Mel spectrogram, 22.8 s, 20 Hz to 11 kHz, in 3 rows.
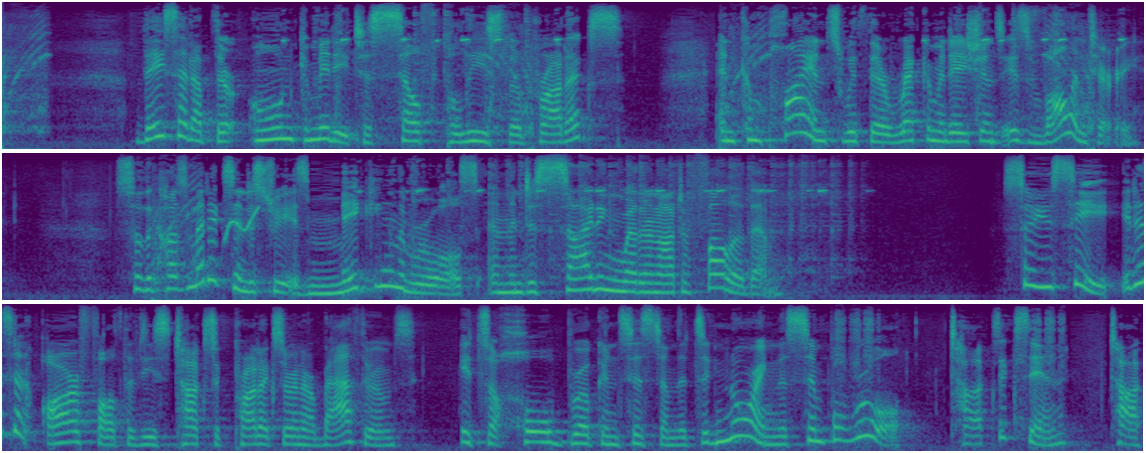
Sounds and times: Speech: 0.9 - 4.2, 4.8 - 7.7, 8.4 - 12.8, 14.3 - 22.8.

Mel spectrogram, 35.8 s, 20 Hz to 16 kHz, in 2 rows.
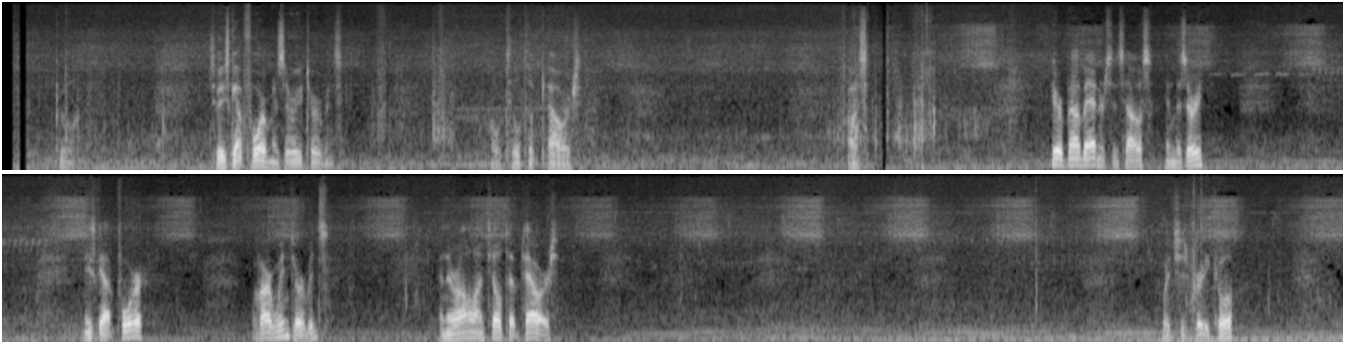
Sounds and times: Wind: 0.2 - 35.7
Speech: 0.7 - 1.1, 2.8 - 4.6, 6.5 - 7.8, 14.0 - 16.1, 19.0 - 19.8, 21.2 - 22.3, 23.7 - 25.3, 33.4 - 34.4.

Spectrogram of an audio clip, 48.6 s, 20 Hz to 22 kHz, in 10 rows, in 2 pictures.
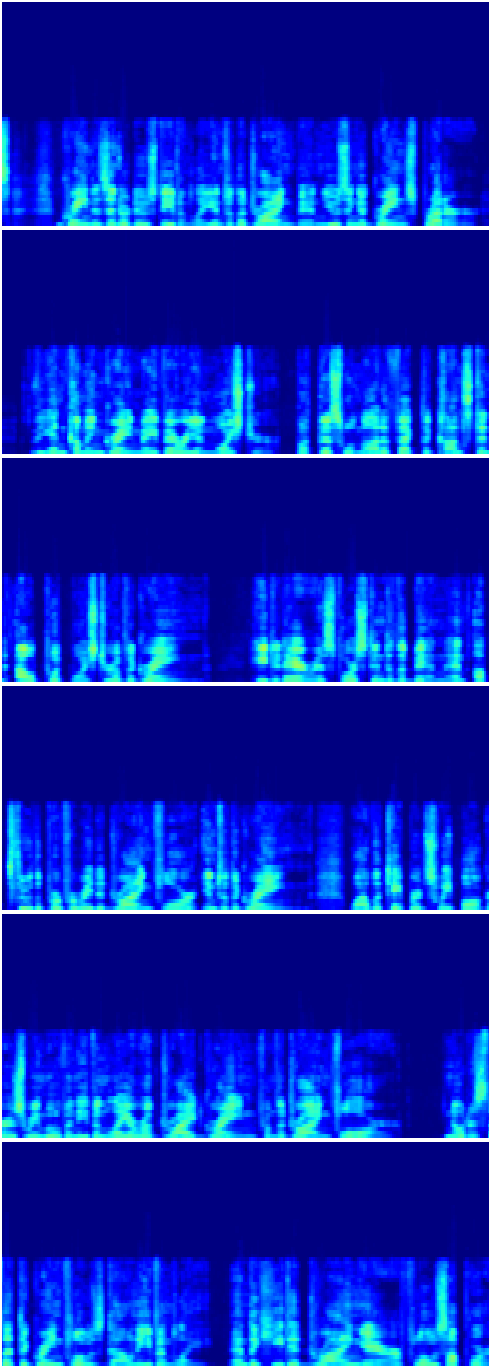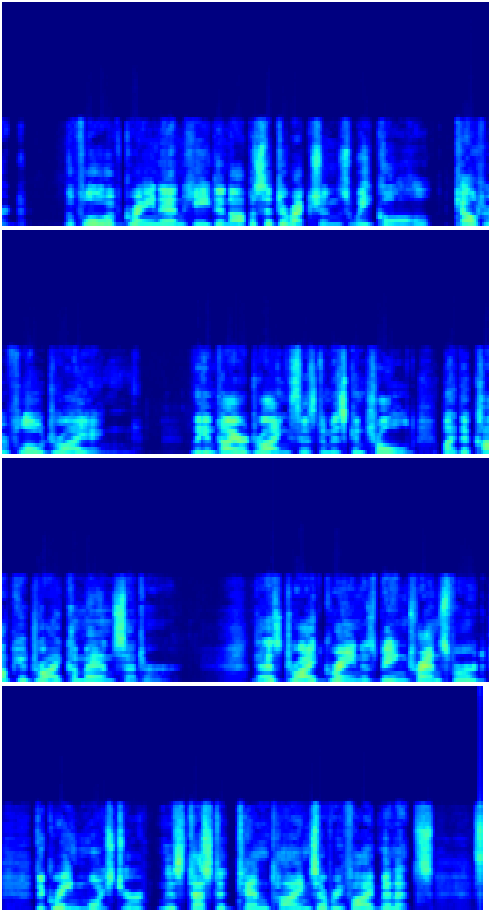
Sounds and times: Speech: 0.0 - 40.8, 41.4 - 48.6.

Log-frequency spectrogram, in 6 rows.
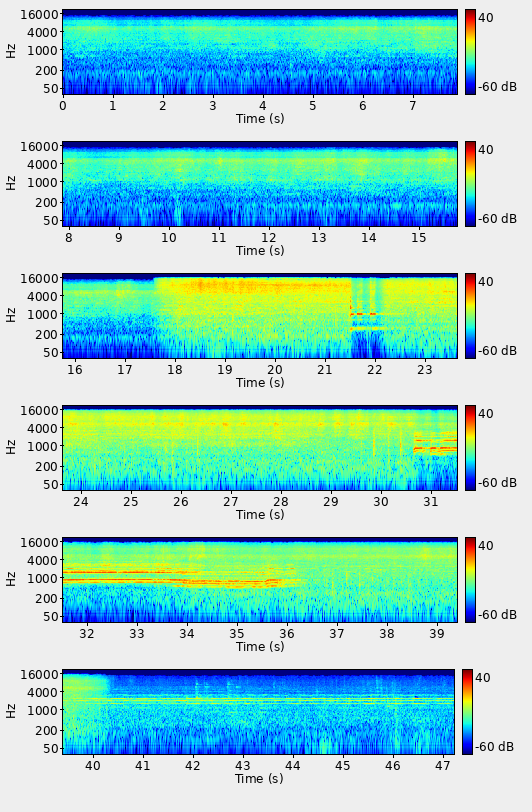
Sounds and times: Railroad car, train wagon: 0.0 - 47.2
Train: 0.0 - 47.2.

